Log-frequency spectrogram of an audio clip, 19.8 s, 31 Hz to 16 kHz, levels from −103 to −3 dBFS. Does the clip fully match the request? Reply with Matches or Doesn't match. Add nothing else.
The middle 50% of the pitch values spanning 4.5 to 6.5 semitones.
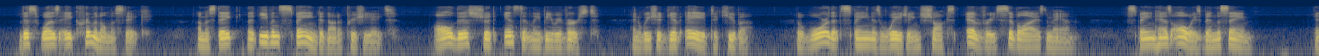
Matches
